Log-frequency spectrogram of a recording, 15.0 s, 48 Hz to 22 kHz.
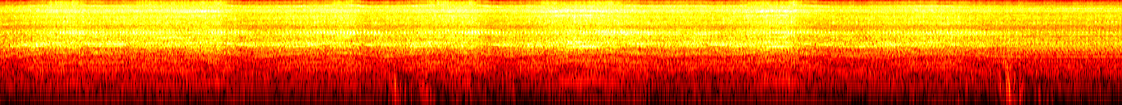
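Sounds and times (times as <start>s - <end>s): diesel engine idling: 0.0s - 14.9s
engine knock or tap: 13.2s - 14.9s.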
